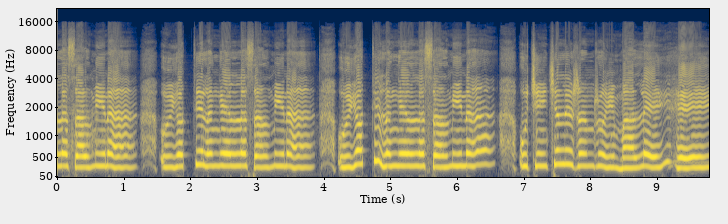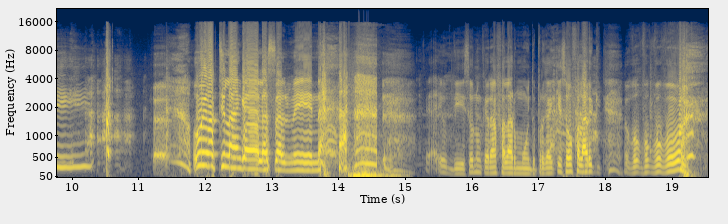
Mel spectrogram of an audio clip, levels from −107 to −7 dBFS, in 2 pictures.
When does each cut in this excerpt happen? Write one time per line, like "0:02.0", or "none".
0:14.6

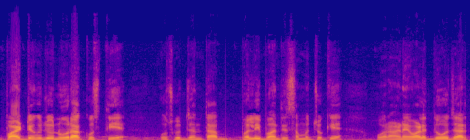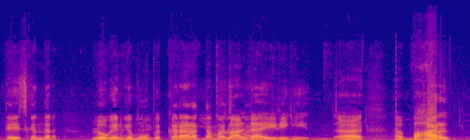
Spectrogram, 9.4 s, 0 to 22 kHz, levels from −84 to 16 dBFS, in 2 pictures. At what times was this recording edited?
0:06.8

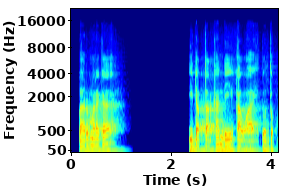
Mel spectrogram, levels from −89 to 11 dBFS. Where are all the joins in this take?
none

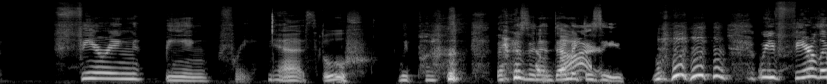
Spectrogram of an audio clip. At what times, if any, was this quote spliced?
none

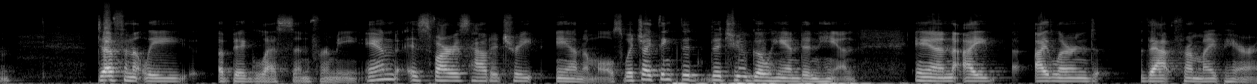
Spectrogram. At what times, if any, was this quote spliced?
none

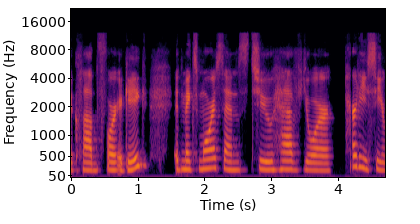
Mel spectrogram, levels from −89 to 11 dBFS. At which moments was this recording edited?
none

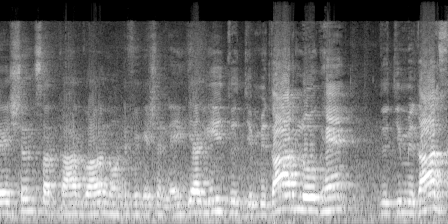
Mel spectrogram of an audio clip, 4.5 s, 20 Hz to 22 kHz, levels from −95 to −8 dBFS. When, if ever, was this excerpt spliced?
0:02.1

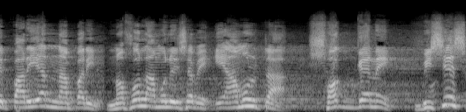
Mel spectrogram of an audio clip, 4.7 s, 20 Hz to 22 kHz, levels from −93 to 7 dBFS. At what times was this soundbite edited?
0:01.0

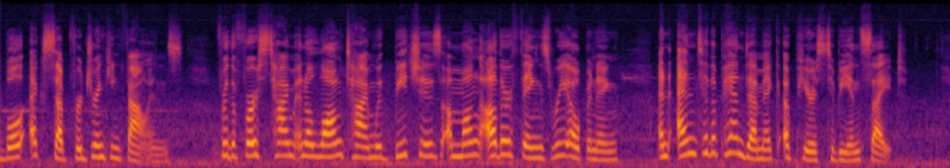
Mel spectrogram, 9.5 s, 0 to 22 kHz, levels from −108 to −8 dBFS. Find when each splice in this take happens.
none

